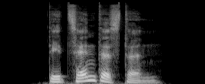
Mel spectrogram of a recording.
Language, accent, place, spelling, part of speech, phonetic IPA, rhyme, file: German, Germany, Berlin, dezentesten, adjective, [deˈt͡sɛntəstn̩], -ɛntəstn̩, De-dezentesten.ogg
- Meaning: 1. superlative degree of dezent 2. inflection of dezent: strong genitive masculine/neuter singular superlative degree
